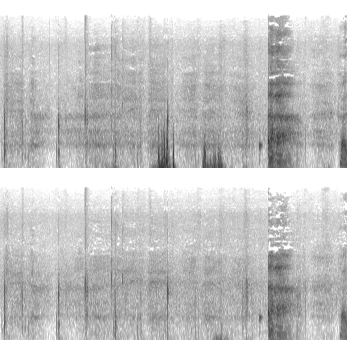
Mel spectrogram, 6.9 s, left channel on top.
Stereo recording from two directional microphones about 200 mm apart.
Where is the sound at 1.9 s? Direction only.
30° left (ahead or behind).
